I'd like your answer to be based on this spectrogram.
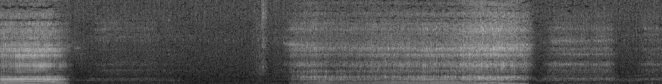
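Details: Grandmother snoring while asleep, though she denies snoring: loud, buzzing snores, each lasting a few seconds, with quieter breathing between.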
